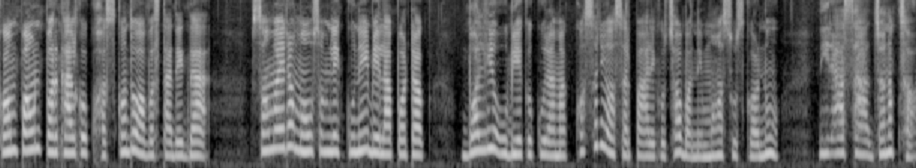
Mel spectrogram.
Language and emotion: Nepali, sad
